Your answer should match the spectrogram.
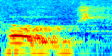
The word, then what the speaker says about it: herbs: and the fact that one is the proper pronunciation, herbs, and second, she taught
